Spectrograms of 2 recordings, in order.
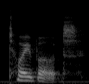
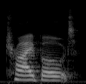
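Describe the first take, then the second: First: "toy boat" said right, toy with a clear oy after the slip; corrected tongue twister. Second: "tri boat" comes out as a slip, tri instead of toy; tongue twister slip. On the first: Teacher recovering the tongue twister with "toy boat" said right. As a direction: land "toy boat" properly the second time. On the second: Teacher stumbling on the tongue twister, saying "tri boat". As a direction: trip over "tri boat" mid-twister. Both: Shown as a demonstration. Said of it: "number two is toy boat".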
